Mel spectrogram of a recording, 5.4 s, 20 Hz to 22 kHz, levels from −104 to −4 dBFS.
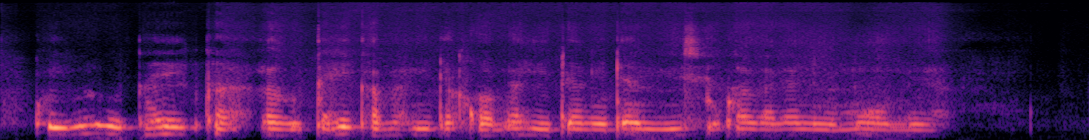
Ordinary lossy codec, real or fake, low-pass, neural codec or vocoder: none; fake; none; codec, 44.1 kHz, 2.6 kbps, SNAC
